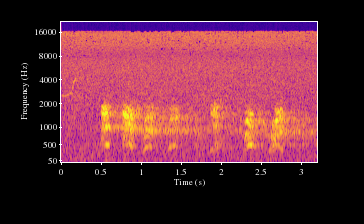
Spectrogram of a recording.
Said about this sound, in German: So klingt die Stille in Lappland, ganz im Norden von Finnland. Nur 50 Kilometer von der russischen Grenze.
